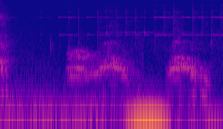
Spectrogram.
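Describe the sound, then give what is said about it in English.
A person imitates a creature's growl with two drawn-out, throaty vocal rumbles, one after the other, moderately loud, with no other talking. “Growl.”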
